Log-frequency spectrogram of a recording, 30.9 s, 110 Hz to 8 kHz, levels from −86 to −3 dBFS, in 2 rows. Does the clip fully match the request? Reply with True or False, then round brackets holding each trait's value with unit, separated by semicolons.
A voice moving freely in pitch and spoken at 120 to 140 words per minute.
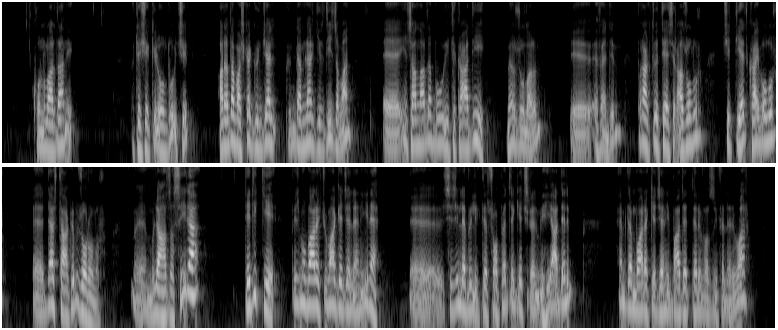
False (5.8 semitones; 100 wpm)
